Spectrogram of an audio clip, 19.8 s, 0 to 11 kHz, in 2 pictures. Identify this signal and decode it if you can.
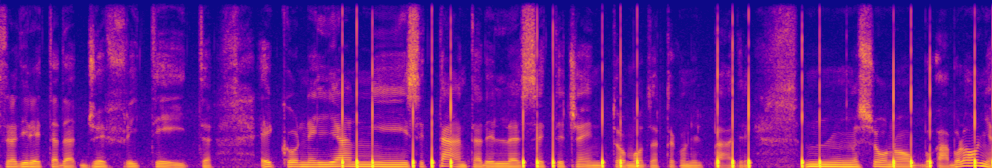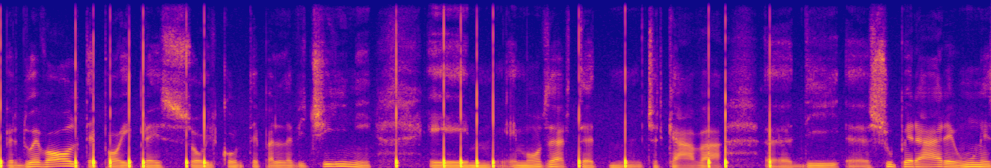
Tap code, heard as knocks on a wall, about 6 knocks a second, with speech in Italian. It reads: NNMMW DAF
